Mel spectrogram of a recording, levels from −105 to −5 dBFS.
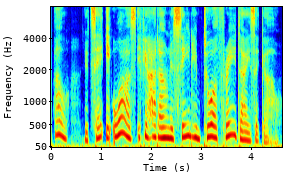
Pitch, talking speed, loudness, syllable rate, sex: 225 Hz, 210 wpm, -18 LUFS, 4.7 syllables/s, male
